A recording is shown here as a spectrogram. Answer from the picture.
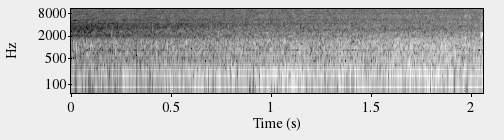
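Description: A low rumbling noise swelling up gradually, with faint held tones starting to sound through it: the ambient sound-effect opening of a folk-metal track's intro, just before the music proper comes in.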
